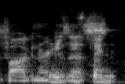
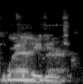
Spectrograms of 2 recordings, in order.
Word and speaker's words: Wagner: Did you just pronounce it Wagner? Yeah. He's an American. It's Wagner.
